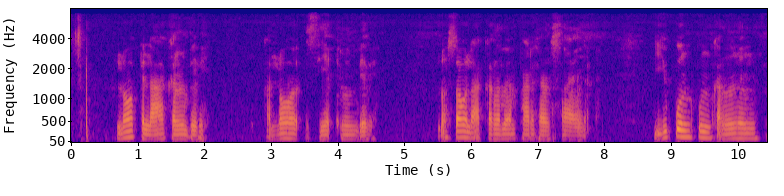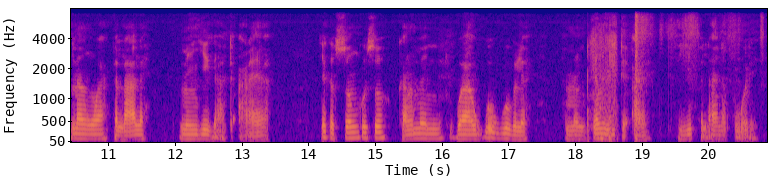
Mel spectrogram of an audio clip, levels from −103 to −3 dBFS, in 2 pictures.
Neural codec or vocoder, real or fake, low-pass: vocoder, 22.05 kHz, 80 mel bands, WaveNeXt; fake; 7.2 kHz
